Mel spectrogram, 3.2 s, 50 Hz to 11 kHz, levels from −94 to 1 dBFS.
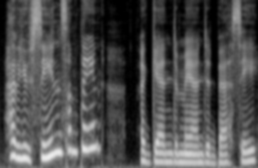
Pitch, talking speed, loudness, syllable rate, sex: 235 Hz, 130 wpm, -16 LUFS, 5.6 syllables/s, female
